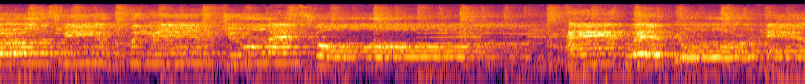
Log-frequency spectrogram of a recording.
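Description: A man sings a gospel song through a microphone, holding long notes over backing music.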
